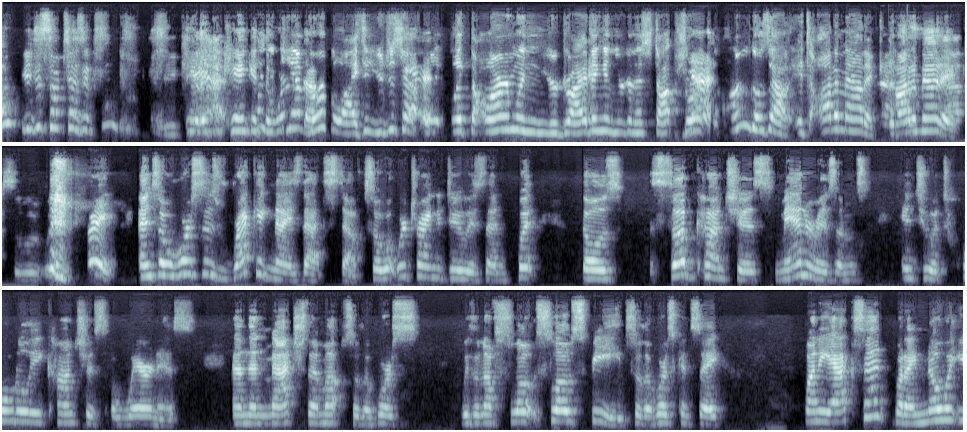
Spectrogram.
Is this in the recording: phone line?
no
